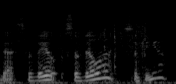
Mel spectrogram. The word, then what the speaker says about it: Sevilla: postcards my friend Audrey sent me one from seevilla why don't I say it like that se Sevilla Sevilla right here I want to make a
